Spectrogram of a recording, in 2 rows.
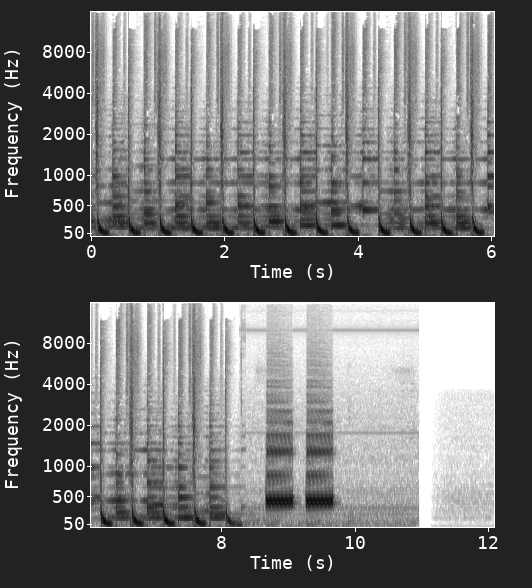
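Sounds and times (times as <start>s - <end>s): telephone ringback tone: 8.7s - 9.8s.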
